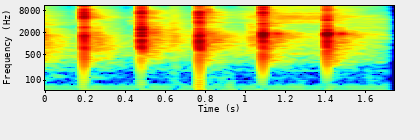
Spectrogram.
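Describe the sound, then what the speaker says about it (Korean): Six sharp, evenly spaced claps ring out in a quiet church service, each crisp and distinct with silence between, sounding like a single pair of hands close by rather than a full congregation. "우리 모두 함께 축하합니다 하는 의미로 우리 박수할까요?"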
